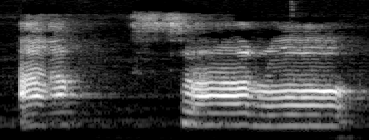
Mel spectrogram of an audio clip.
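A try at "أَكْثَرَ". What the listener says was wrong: Tidak ditekan di belakang. Aktsaro. Ro belakang nggak ditekan, Bun.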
